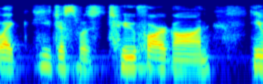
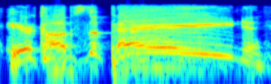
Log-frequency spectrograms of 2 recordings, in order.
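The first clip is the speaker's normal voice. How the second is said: high, loud, drawn-out shout imitating a drunk fan; drunken stadium war cry, mimicked; drunk fan yelling; 7 dB louder, much slower than usual. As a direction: bellow it like a hammered heckler, stretching the last word. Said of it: "He just kept yelling it".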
